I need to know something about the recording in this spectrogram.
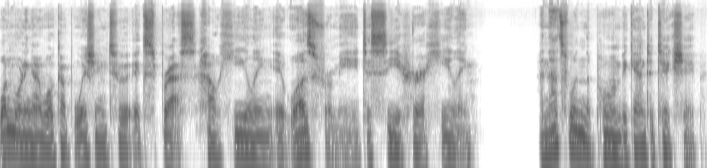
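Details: Adult man speaking; normal speech.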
